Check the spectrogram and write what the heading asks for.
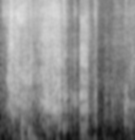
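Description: Packing material crinkling and tearing as it is pulled apart by hand: a dense rustle for about a second and a half, with a few sharper crackles near the end of it.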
